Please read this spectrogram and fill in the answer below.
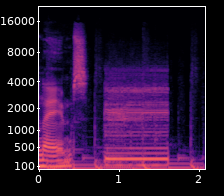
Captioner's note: buzzer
